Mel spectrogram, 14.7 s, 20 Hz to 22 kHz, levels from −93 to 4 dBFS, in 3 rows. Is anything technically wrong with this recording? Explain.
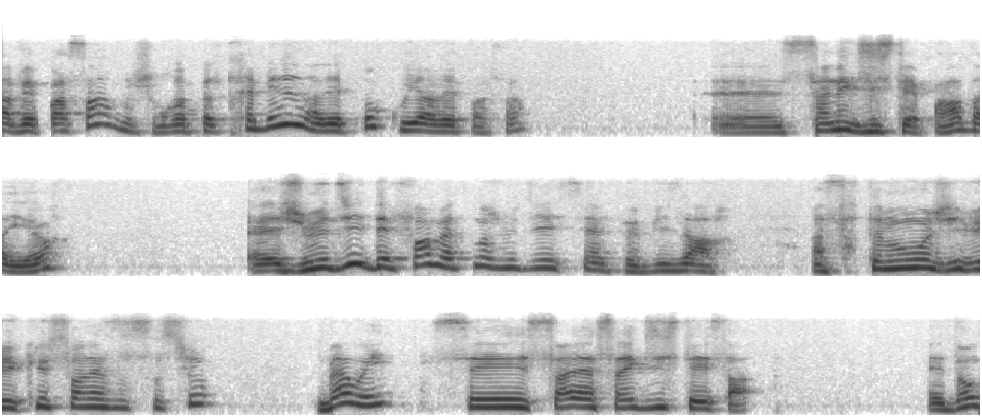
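Yes. There is gain pumping throughout. The gain swings by a few decibels, likely from a fast limiter pulling it down on loud sounds. The waveform shows loud and soft parts closer in level.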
